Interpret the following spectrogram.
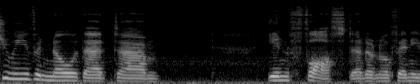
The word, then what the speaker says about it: Faust: that for the people F a UST we call it Faust ok that's the pronounced ination of Faust I just wanted people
